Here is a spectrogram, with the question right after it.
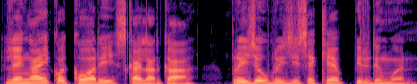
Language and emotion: Bodo, neutral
